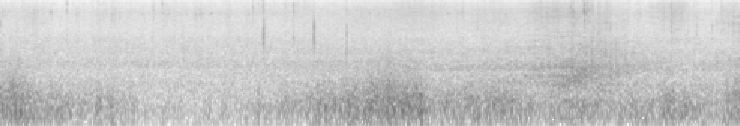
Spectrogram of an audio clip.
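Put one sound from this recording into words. Wind rumbles steadily against a moving car's window.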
